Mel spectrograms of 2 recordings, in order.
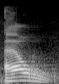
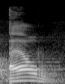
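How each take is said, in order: Both takes have the same delivery.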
